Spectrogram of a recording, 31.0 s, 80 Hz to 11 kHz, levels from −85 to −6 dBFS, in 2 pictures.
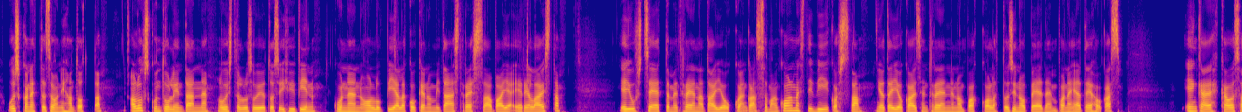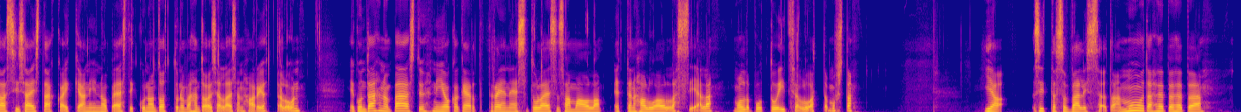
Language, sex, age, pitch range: Finnish, female, 20-39, 185-210 Hz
